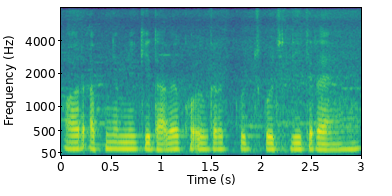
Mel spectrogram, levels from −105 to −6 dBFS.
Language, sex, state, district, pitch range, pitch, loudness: Hindi, male, Chhattisgarh, Raipur, 125-130 Hz, 130 Hz, -16 LUFS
